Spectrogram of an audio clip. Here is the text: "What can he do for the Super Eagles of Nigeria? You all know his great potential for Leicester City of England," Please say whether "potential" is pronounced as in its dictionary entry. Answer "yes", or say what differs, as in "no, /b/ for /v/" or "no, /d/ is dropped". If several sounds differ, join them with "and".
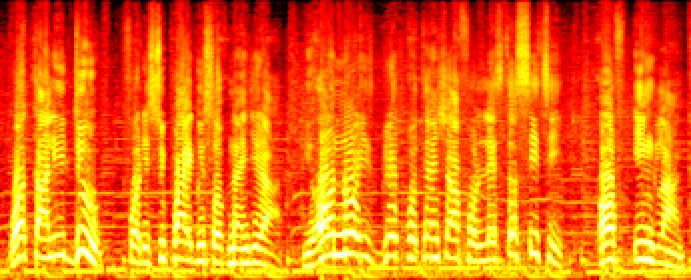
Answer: yes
